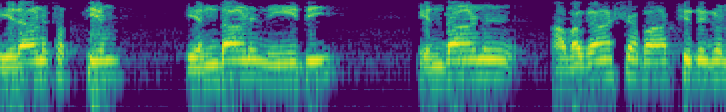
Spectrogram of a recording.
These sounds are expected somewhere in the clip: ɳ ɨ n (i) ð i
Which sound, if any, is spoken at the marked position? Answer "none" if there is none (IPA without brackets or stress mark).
iː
